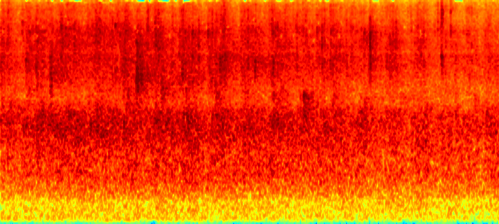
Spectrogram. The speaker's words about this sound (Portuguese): Você pode aplaudir ao nosso Deus?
